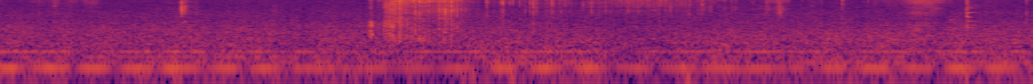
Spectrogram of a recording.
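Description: Someone biting into and chewing a piece of toasted bread topped with tuna, with a few crisp crunches about two seconds in and again near the end, over a steady low hum.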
